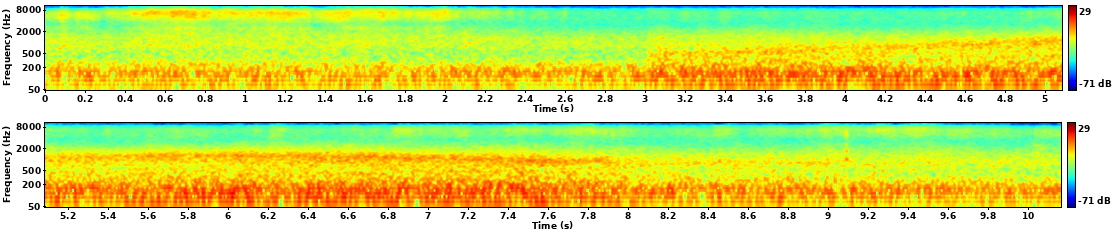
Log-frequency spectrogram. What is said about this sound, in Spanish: ¿Oyes? Las hojas y el viento están de acuerdo conmigo.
